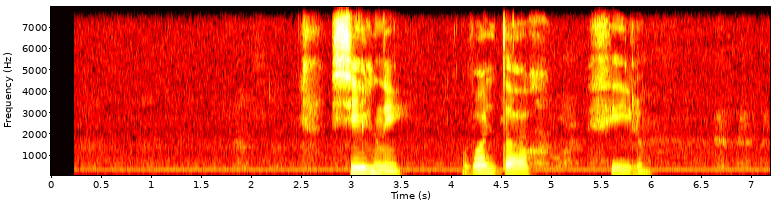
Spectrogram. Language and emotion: Russian, neutral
